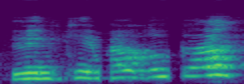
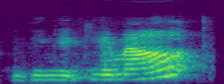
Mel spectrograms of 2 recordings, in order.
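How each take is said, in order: First: Much softer, higher follow-up question to Luca. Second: Said in the usual way. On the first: Real, not acted. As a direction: lean in and ask again softly. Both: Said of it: "asks the class about the tooth".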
